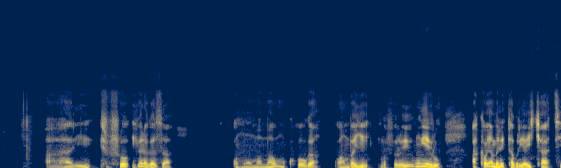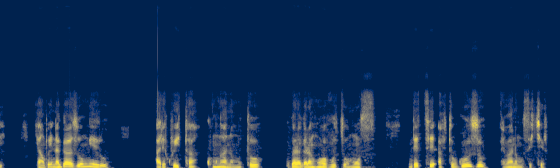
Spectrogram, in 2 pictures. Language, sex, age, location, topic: Kinyarwanda, male, 36-49, Kigali, health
